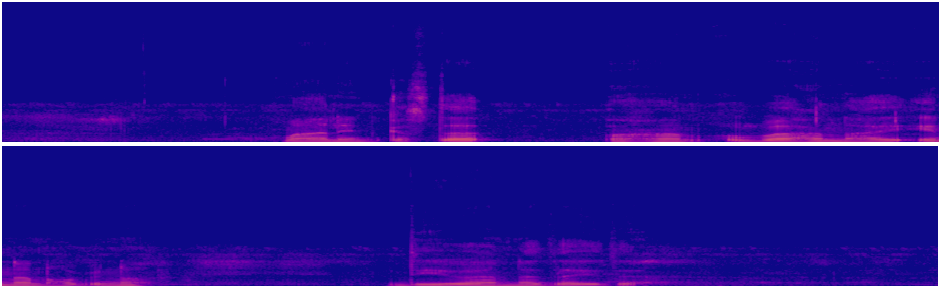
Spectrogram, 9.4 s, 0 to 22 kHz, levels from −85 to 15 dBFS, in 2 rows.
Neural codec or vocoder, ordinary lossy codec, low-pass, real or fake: none; none; none; real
